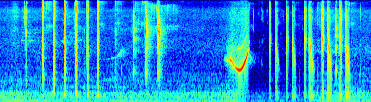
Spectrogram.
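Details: Green hand-tame Indian ringneck parakeet talking to a mirror gives a rising whistled squawk between bursts of sharp clicks and taps; low hum underneath. Rose-ringed parakeet.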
